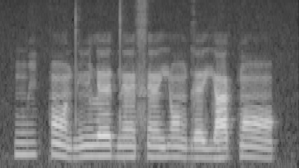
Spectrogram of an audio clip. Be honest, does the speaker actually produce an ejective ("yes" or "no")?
no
